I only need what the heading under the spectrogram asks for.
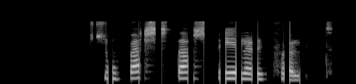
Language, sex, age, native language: Icelandic, female, 18-19, Icelandic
